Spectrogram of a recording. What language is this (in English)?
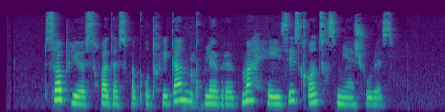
Georgian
